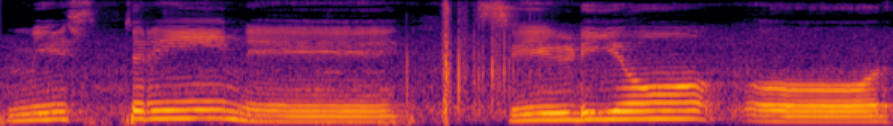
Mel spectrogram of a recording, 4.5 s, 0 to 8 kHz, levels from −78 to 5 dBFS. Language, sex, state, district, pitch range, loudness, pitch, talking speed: Hindi, male, Punjab, Fazilka, 125-185 Hz, -15 LUFS, 150 Hz, 55 wpm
